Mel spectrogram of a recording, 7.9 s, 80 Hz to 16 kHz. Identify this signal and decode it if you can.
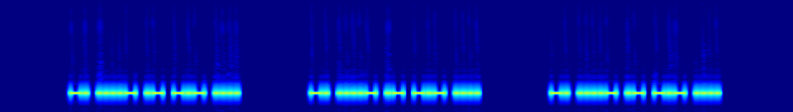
Morse code, heard as a keyed tone, about 36 wpm, 700 Hz. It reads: N4AKH N4AKH N4AKH
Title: USA Call Signs - 5 Characters - Repeated 3x - 35wpm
